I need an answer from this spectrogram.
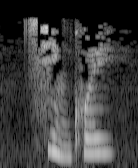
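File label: "幸亏", Mandarin Chinese; hsk; chinese-flashcards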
